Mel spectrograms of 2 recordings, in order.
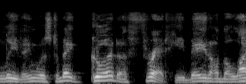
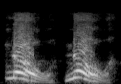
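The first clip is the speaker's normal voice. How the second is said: higher and louder, a frantic no; panicked protest; 7 semitones higher, 7 dB louder than usual. Acted. Warden panics as the Shadow names his scheme, frantic protest. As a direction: deny it in a rising panic. Warden accused of plotting murders.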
